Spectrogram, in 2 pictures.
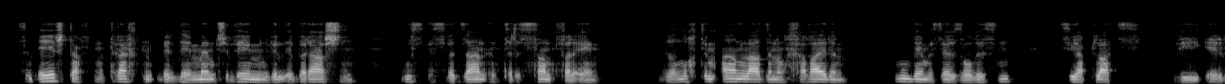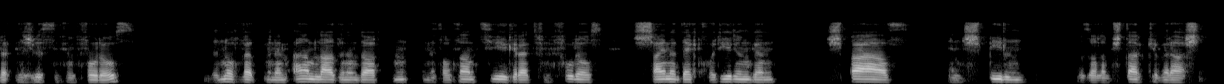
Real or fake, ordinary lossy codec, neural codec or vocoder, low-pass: fake; none; codec, 16 kHz, 16 kbps, FunCodec, trained on Chinese and English, 50 frames a second; 7.2 kHz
